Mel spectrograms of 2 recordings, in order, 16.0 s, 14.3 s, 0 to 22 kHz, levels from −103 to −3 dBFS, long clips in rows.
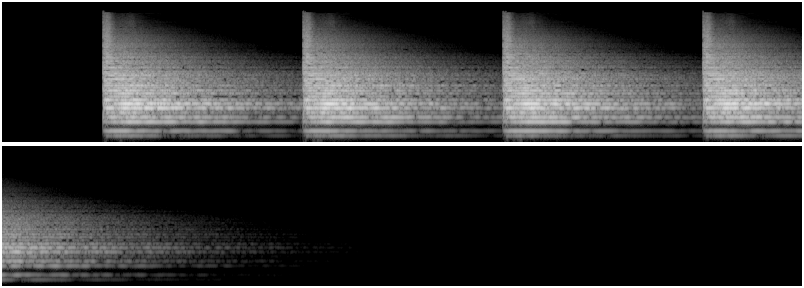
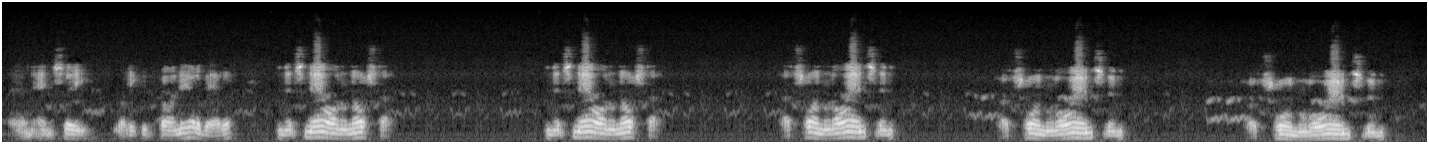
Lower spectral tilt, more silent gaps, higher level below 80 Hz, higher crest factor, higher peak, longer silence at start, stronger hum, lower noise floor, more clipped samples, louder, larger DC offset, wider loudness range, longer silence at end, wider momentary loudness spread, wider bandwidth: second, 1 dB/octave vs -6 dB/octave; neither; second, under -90 dBFS vs -70 dBFS; about the same, 22 dB vs 20 dB; about the same, -6 dBFS vs -4 dBFS; first, 1 s vs 0.1 s; neither; first, under -90 dBFS vs -65 dBFS; neither; about the same, -21 LUFS vs -21 LUFS; neither; first, 6 LU vs 3 LU; first, 7.25 s vs 0.45 s; first, 22 LU vs 17 LU; first, 16 kHz vs 7.6 kHz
